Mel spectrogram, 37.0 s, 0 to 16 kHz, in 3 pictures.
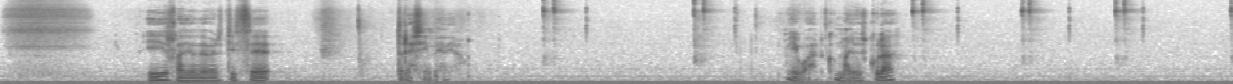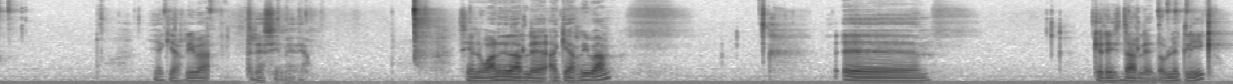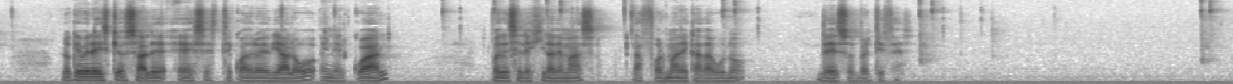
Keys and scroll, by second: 14.7-15.9 typing, 16.5 Return.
